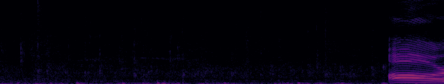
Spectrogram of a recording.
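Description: Near silence: faint, irregular low footfalls and shuffling of children moving about on the stage and grass.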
